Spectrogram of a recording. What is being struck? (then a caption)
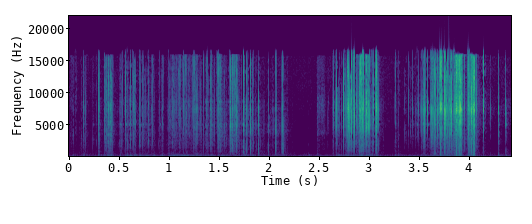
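Stack of polycarbonate CD discs on a plastic spindle. Long acrylic nails scratch the edges of a tall stack of blank polycarbonate CD-R discs on a plastic spindle. The result is dry, bright, rasping strokes: a soft run of quick scratches first, then a brief pause, then two louder, harsher bursts near the end.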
